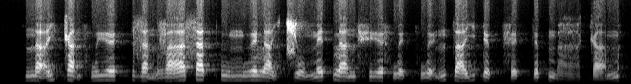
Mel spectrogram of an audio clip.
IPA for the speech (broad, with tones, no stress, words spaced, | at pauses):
na̰ː˧˥jka̰˧˨nhwɨ˧ə̯ | za̰˧˨nvaː˨˦sa˦˥t̚ʔu˧ mu˧ə̯la˧˩jt͡ɕo˧˩ mɛ˦˥t̚la˧nhɨ˧ə̯hwə˨˩t̚ hwə̰˧˥nt̪a˨˦jɗə˨˩p̚hə˨˩t̚ t̪ə˦˥p̚ma̤ː˨˩ka̰˧˥m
